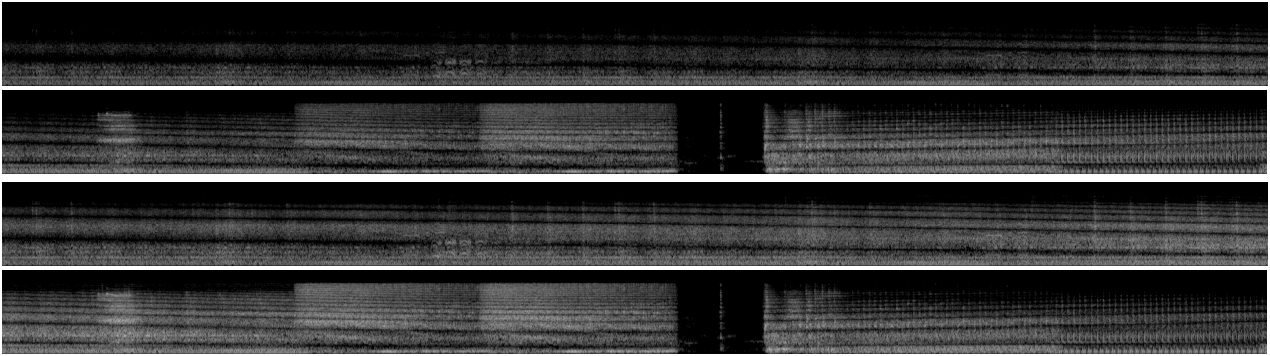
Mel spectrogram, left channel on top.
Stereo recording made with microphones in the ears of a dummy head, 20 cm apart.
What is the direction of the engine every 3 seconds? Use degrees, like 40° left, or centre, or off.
70° right, 70° right, 70° right, 60° right, 50° right, 20° right, 10° left, 40° left, 50° left.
